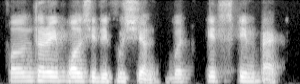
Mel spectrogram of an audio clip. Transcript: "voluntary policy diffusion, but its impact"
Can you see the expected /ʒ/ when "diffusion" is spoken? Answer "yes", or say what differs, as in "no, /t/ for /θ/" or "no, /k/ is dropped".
no, /s/ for /ʒ/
